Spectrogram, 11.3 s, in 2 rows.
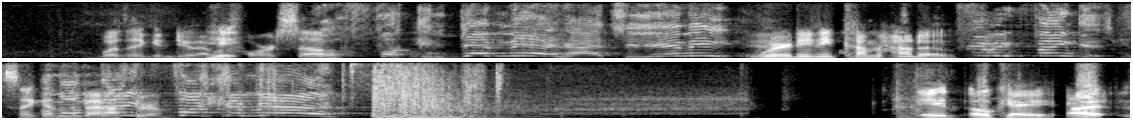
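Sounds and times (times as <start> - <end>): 
speech: 0.5 - 7.5, 10.2 - 11.2
gunshot in a film scene: 7.4 - 8.5.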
